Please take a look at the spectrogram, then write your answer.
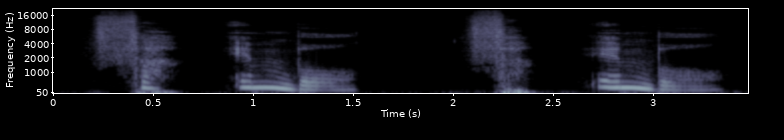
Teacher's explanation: You feel no vibration in the TH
